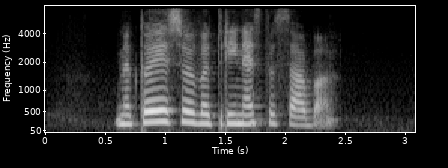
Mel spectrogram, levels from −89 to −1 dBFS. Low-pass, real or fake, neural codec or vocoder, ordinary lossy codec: 7.2 kHz; fake; codec, 16 kHz, 0.5 kbps, X-Codec, HuBERT features, trained on balanced general audio; none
